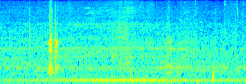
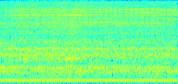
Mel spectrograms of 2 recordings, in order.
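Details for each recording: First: Toyota Celica, warmed up, after new fuel injectors and spark plugs: a steady, even hum at idle and under throttle with no misses or knocks; earlier rough running suspected to be an intake air temperature sensor. Normal running. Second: Toyota Celica running poorly after new fuel injectors and spark plugs, hesitation: steady, unchanging drill-like whine over a quiet engine, no pitch change; source not pinned down, owner suspects a part he plans to replace; idles fine once warm, suspects an intake air temperature sensor.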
